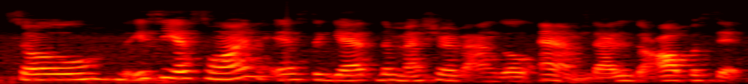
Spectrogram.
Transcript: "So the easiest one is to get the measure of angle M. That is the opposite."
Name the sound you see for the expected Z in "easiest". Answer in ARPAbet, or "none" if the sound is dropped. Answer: S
